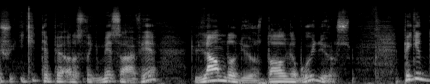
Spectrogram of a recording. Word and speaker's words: lambda: çukur arasındaki mesafe şöyle biraz garip bir sembolle gösteriyor lambda diye okunuyordu bu Bu dalga boyu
